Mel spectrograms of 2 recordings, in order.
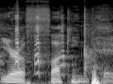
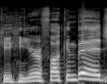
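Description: First: It is said in a serious, hostile tone. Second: It is said in a sarcastic, teasing tone. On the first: It is a real insult. "or like" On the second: It is a joke between friends. "like you can be sarcastic"

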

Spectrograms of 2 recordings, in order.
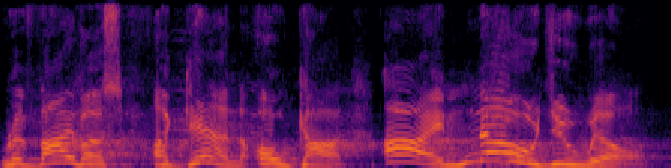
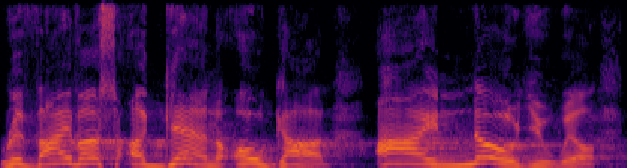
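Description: First: It is read with great, forceful emphasis. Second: It is read plainly, without extra emphasis.

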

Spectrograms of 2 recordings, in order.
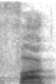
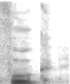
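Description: First: The vowel is a short 'uh' sound. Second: The vowel is an 'oo' sound, Irish-like. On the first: "they don't say fuck" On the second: "they say fook"

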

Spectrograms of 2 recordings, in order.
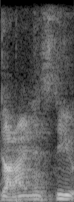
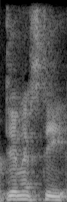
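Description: First: The word is not said the British way. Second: The word is said the British way.

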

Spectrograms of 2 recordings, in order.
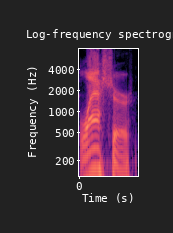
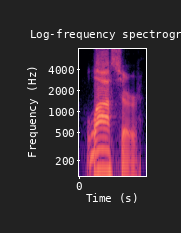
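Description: First: The middle consonant is an sh sound. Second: The middle consonant is an s sound. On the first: "who have to pronounce it Lasher" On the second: "We have a street named Lasser"

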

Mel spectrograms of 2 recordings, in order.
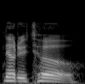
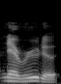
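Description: First: The name is said with a Japanese accent. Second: The name is said with an American accent.

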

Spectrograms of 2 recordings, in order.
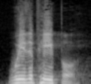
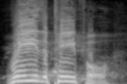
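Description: First: It is said at a plain, even level. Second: It is said with strong, forceful energy. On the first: "Say it with me" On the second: "Now say it like you really mean it"

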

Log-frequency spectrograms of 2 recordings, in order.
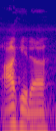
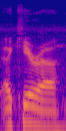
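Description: First: The name is said with a Japanese pronunciation. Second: The name is said with an English pronunciation. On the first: The speaker calls it right. "that's the correct pronunciation" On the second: The speaker calls it wrong. "is what everybody calls it"

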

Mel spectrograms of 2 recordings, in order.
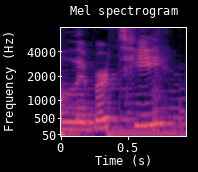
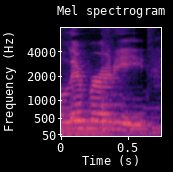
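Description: First: The middle T is a clear T sound. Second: The middle T sounds like a quick R. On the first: "Liberty é uma pronúncia bem britânica" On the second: "esse outro T fica como um R"

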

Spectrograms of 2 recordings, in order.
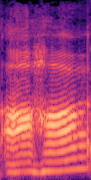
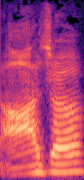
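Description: First: The name sounds like the band A-ha. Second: The name does not sound like A-ha. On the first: The speaker calls it right. "I guess it is Aha" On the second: The speaker calls it wrong. "we've been erring on the side of caution and saying [name]"

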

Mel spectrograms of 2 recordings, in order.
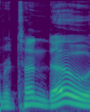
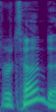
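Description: First: The name ends in an 'oh' vowel. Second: The name ends in an 'ah' vowel. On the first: This is the form many people use. The speaker calls it wrong. "Rotundo is what people call him" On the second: This is the name's actual form. The speaker calls it right. "It's Rotunda is his name"

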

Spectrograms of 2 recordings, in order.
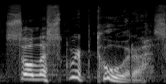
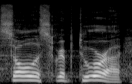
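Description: First: It is said in a heavy Italian accent. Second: It is said in a plain, unaccented way. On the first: "the voice has a real heavy Italian accent" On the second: "it's not sola scriptura"

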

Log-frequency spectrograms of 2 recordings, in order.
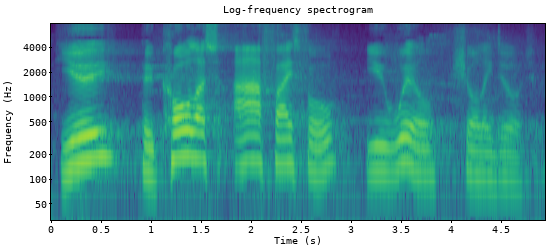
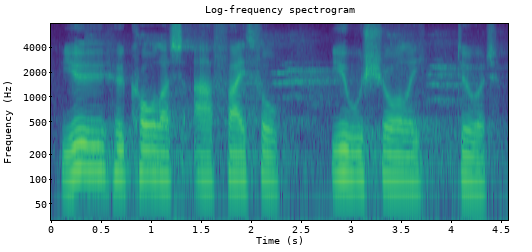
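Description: First: It is said loudly and emphatically. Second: It is said at normal volume.

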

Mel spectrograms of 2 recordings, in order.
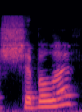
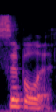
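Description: First: The word begins with a 'sh' sound. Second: The word begins with an 's' sound.

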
